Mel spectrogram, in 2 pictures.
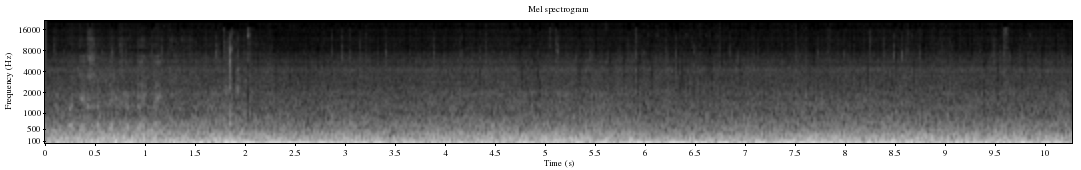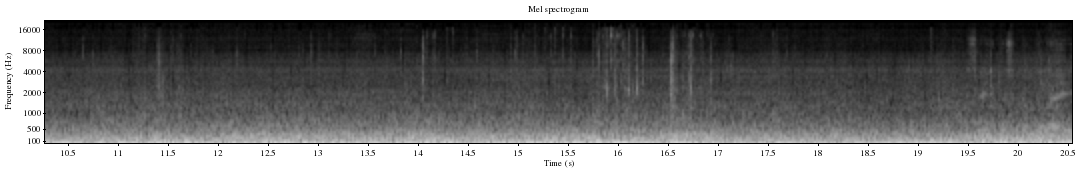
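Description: Heavy road traffic dominated by large vehicles pours out of the Bekasi Timur toll exit, a loud, continuous, close rumble of engines and tyres with no breaks.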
